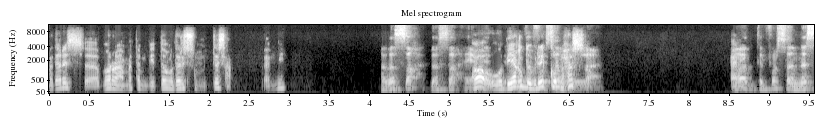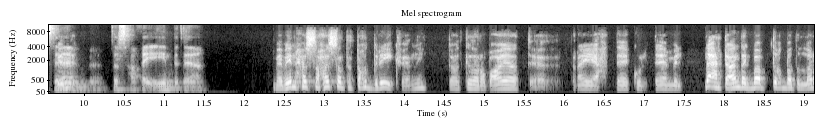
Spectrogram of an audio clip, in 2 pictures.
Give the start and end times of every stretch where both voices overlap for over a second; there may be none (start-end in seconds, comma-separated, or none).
5.3-6.8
